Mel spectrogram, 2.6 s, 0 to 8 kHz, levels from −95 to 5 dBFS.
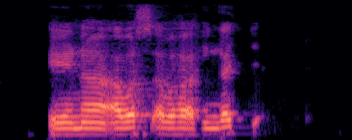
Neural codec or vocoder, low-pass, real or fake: none; 7.2 kHz; real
